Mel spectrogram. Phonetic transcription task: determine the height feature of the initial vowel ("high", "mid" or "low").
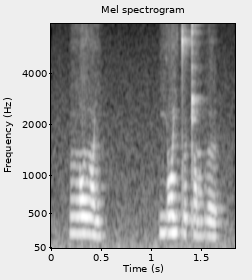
mid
